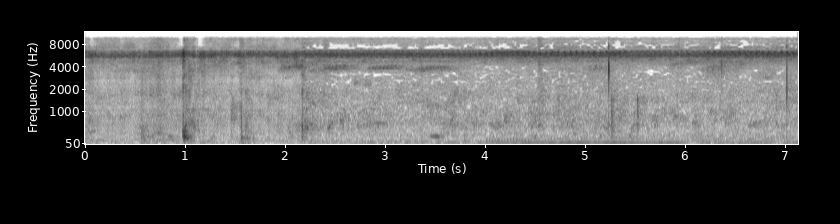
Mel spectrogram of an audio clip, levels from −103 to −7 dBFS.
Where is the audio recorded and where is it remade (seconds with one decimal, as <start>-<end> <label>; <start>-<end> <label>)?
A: 0.0-2.2 remade; 2.2-7.1 recorded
